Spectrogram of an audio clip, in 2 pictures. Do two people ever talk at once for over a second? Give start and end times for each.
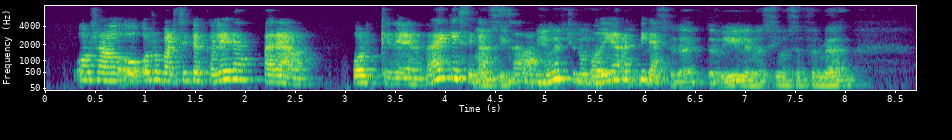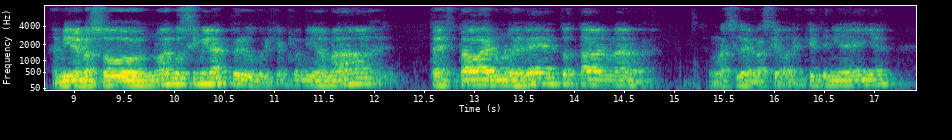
4.3-6.2

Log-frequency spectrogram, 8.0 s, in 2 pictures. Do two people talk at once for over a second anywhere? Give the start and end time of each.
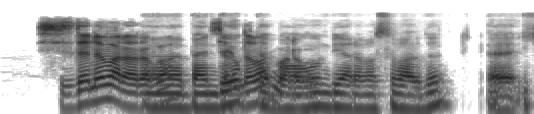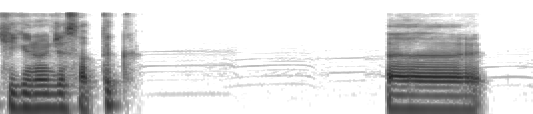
1.1-2.4

